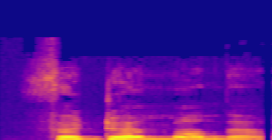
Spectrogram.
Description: Uttal: [för_d'öm:ande]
